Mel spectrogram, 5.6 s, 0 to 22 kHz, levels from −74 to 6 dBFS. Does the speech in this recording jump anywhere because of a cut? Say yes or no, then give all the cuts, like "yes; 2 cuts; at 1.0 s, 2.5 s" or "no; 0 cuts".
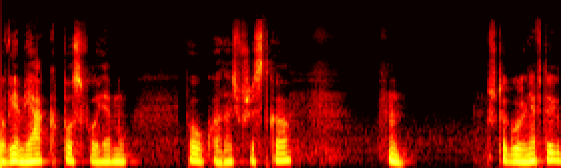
no; 0 cuts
